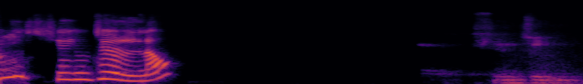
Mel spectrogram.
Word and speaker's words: Shinjul: His name is Shinjul, no? Shinjul, correct. How do you spell it?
